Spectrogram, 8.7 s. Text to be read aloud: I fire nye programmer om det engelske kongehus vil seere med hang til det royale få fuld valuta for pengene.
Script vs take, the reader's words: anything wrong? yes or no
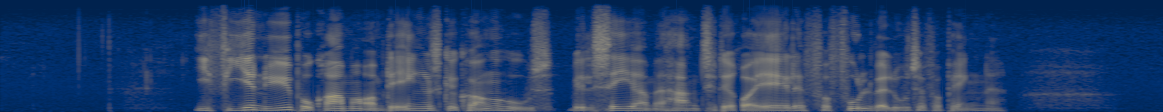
no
